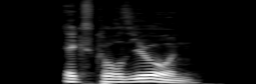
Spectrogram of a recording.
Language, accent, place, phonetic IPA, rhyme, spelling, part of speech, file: German, Germany, Berlin, [ɛkskʊʁˈzi̯oːn], -oːn, Exkursion, noun, De-Exkursion.ogg
- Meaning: excursion, field trip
